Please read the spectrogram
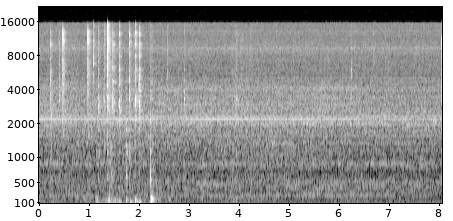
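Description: A short burst of typing on a computer keyboard, starting about a second in and lasting just over a second.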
